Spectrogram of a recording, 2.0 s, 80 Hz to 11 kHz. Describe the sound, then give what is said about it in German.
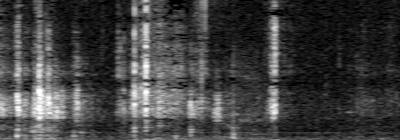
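Thin Bible pages rustle and flip as they are turned to Mark chapter 5, a quick series of soft crinkling bursts, fairly quiet, with one louder flutter near the end and no one talking. “Lasst uns zum Markus 5 blättern.”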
